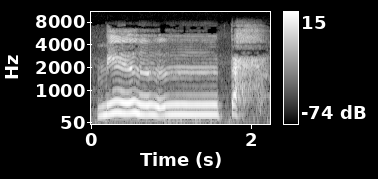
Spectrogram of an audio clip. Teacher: Okey, nun mati bertemu ta sama macam tadi, ikhfa haqiqi ya. Kena sembunyikan bunyi nun ke dalam ta disertai dengung 2 harakat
